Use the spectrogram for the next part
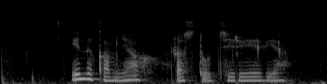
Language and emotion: Russian, sad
